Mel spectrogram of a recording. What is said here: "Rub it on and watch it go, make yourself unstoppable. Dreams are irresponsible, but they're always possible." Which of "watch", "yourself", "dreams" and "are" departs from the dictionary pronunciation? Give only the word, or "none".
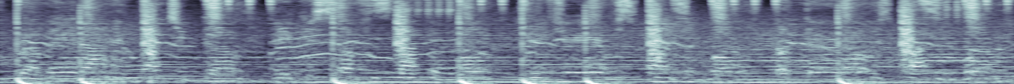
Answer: dreams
